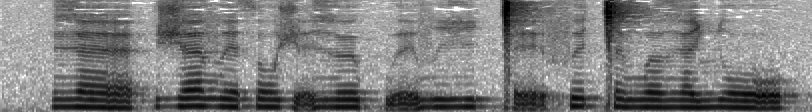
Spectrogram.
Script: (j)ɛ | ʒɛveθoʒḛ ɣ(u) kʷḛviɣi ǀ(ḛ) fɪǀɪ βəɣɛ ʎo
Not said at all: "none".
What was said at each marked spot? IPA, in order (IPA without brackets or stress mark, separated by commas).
ɣ, ø, ḛ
